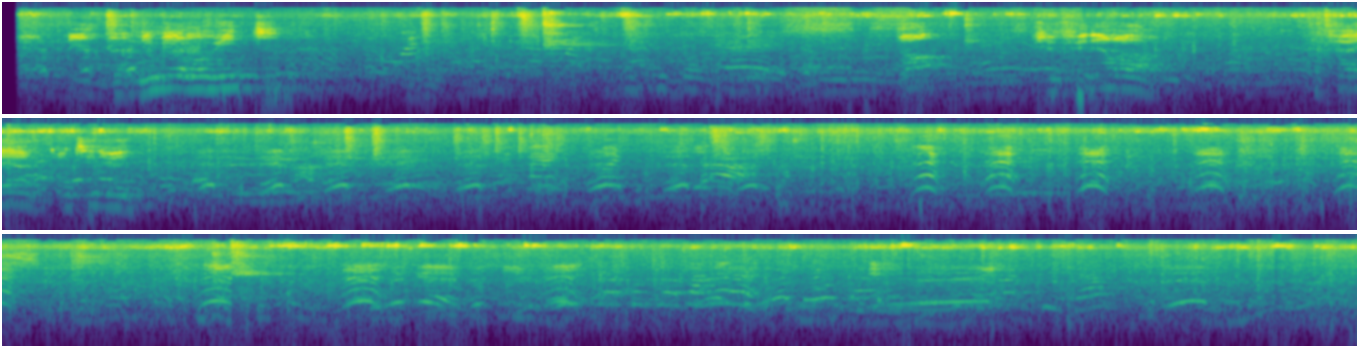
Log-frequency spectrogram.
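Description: A crowd of people murmurs in the distance outdoors.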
